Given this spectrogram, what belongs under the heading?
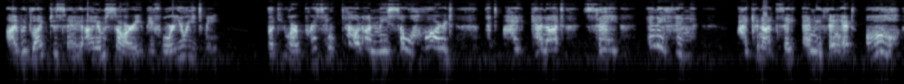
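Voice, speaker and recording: A man voicing a cheeky little male squirrel in a high, chirping storybook voice. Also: gravelly, sharp tone, heavily acted, rough recording.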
